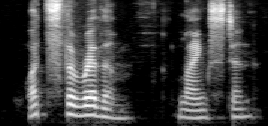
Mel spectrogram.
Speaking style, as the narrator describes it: her father say softly

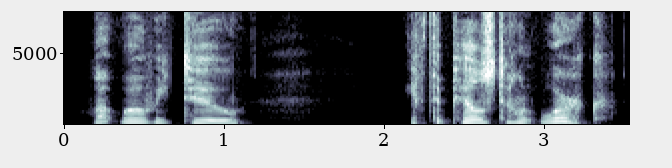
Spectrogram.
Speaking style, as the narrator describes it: Dorothy asked him nervously

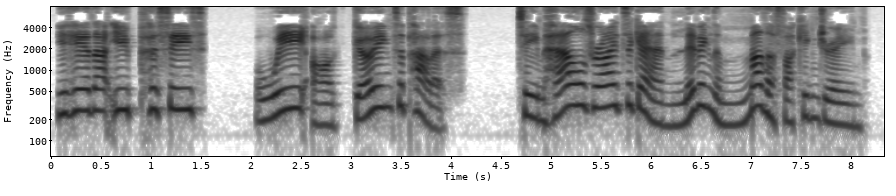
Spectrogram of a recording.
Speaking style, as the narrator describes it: Hicks ... said loudly

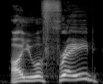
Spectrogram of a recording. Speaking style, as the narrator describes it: Drizzt yelled into the gloom

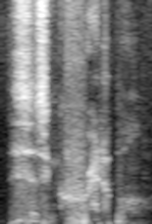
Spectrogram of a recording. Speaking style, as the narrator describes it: she whispered

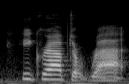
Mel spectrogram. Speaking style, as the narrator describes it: Keith sighs

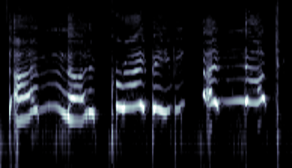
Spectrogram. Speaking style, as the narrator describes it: wailed Lottie

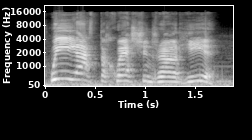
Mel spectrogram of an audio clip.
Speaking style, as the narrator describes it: Tom with anger and shouted

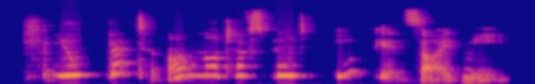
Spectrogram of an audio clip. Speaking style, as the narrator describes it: Xerophil said after a pause, offering a chuckle

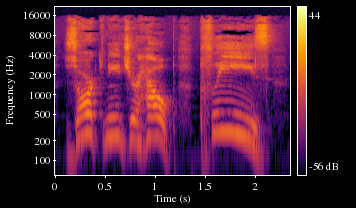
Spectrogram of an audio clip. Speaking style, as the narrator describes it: the prince cried

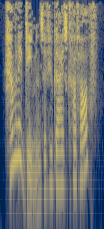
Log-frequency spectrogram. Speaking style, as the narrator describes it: Bob asked brightly

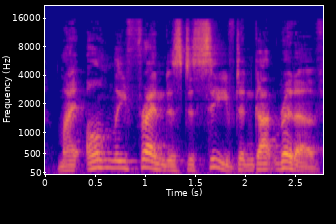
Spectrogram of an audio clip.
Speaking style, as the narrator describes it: he said

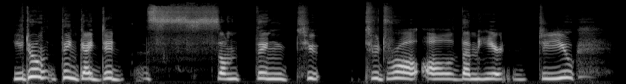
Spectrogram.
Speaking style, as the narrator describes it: He asked, and there was a hint of a stammer in his voice

